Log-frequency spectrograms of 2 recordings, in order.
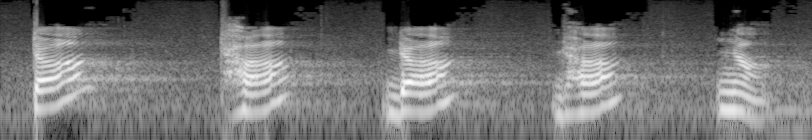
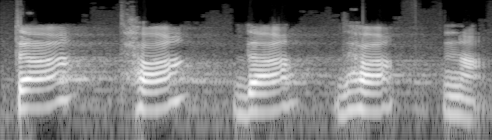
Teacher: Digamos que apunta al paladar, como si apuntara al cerebro, y por eso se llaman cerebrales. Se establece una pequeña retroflexión de la lengua hacia atrás, y de ahí que este sonido en la lingüística moderna se suele denominar retroflejo, los sonidos retroflejos, ¿vale?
